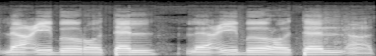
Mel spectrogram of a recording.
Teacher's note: Tanwin bertemu lam. Idgham bila gunnah. Memasukkan tapi tak dengung.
